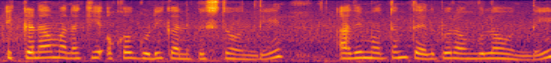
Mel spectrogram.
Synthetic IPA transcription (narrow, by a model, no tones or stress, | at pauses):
ikːɐɽɐmɐnɐkiʔɔkɐɡuɽikɐnipist̪uːnd̪i | ɐd̪imɔt̪ːɐmt̪e̞lupuɾɐŋɡulo̞ːund̪i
